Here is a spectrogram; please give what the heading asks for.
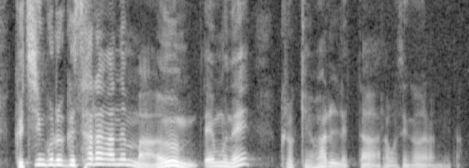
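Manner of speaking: normal talking voice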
